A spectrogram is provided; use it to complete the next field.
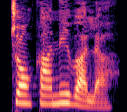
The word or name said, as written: चौंकानेवाला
